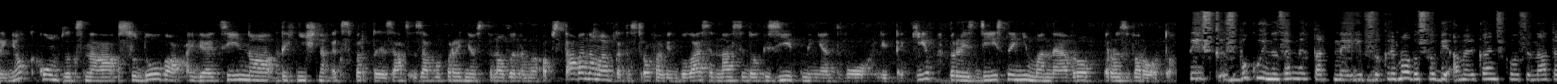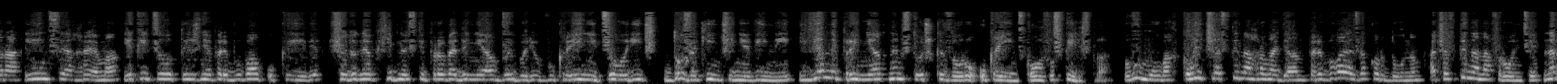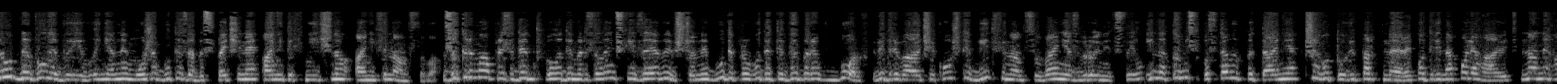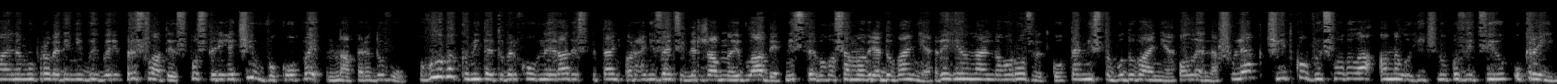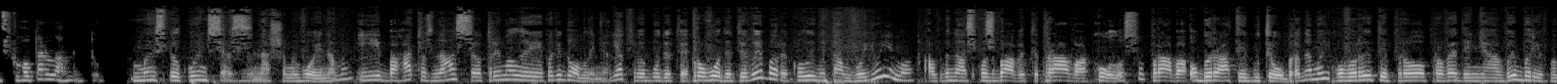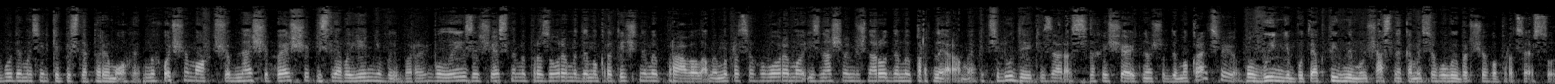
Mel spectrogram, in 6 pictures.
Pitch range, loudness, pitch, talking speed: 175-240 Hz, -25 LUFS, 210 Hz, 135 wpm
